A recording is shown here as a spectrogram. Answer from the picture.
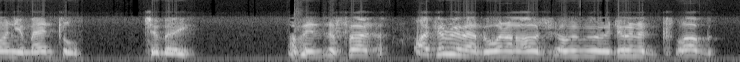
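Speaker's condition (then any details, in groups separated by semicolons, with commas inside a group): Parkinson's disease; long duration, mild case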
